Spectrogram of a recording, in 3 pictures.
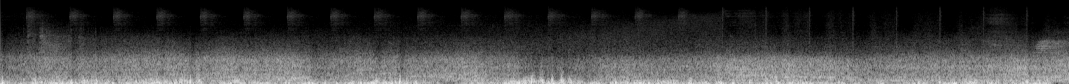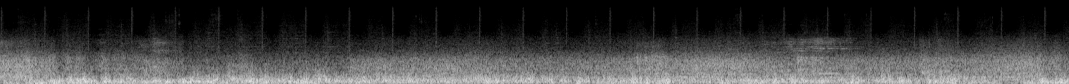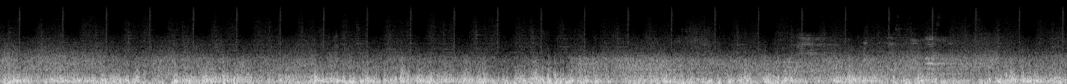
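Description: Wind buffeting the microphone: a loud, steady low rumble that rises and falls in gusts.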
